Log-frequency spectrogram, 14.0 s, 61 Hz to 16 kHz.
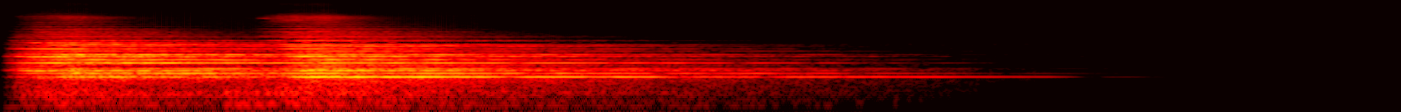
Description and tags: Bowed electic guitar - Fm9(11) chord (1)
Electric guitar played with a violin bow playing a Fm9(11) chord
